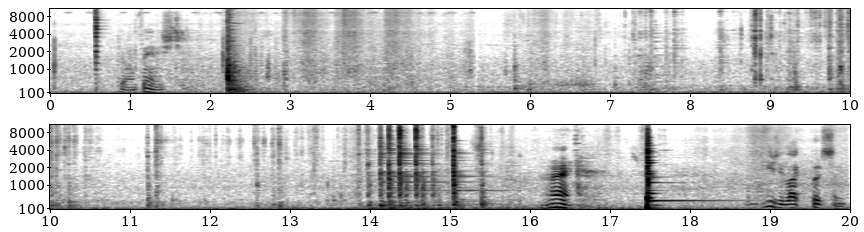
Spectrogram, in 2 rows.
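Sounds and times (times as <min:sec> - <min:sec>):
metallic clicks of tools handled: 0:11.2 - 0:16.0
low steady hum: 0:12.0 - 0:20.0.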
